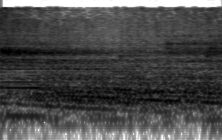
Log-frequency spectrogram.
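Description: Live band playing a loud droning noise passage: sustained tones that slowly slide downward over a dense wash of sound.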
